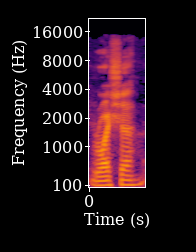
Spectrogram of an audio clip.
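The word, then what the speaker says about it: Róisín: Now, I'm always very iffy about pronunciation of Irish names because the pronunciation bears very little resemblance to the spelling, but I'm going Roisin and Frank. – Yeah, I think that's correct. I think Roisin is how I've been saying it.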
